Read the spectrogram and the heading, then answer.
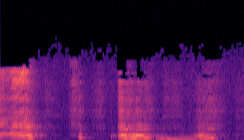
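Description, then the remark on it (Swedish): A tired baby boy who cannot settle fusses and cries in several short, wavering bursts, with high, strained wails and brief pauses between them, moderately loud and alone without talk. “Det är bara det att han brukar vara så här när han inte kommer till ro.”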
